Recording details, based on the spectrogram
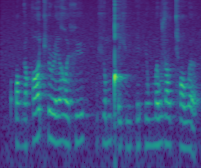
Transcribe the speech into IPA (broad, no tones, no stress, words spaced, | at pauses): ʔɔɡøqɔ cʰyɭi ʁyxy | çomǃʼeçym hihywməwzilˠ cʰɔwə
